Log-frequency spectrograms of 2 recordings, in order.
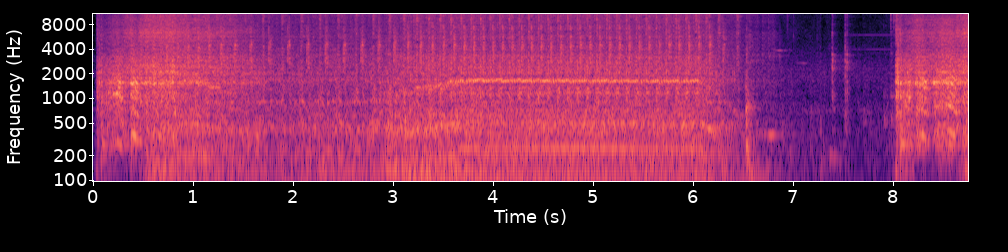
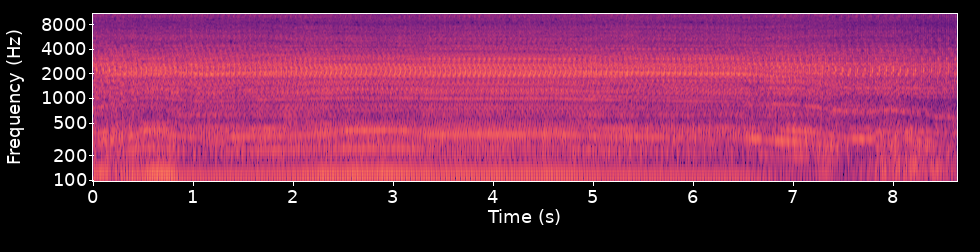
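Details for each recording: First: Alfa Romeo 147 Twin Spark that arrived by tow truck with misfires, very rough idle and hard starting: uneven starter cranking, about three pulses a second, with one weak stroke; low compression in one cylinder suspected, not confirmed. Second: Alfa Romeo 147 Twin Spark, towed in for misfires, rough idle and hard starting, after new valve seals and timing belt work: steady, even petrol idle with a light constant top-end whirr, no stumbles; normal idle.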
